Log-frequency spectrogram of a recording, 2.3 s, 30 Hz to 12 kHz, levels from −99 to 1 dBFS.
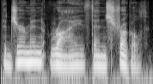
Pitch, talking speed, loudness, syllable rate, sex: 120 Hz, 130 wpm, -15 LUFS, 3.8 syllables/s, male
